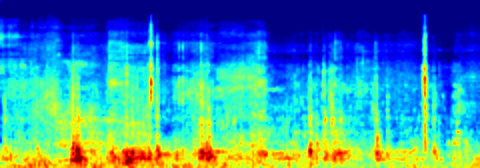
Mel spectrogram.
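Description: Handling noise aboard a fishing kayak: irregular low rumbling and knocking as the rod and gear are moved, with a couple of sharp clicks.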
